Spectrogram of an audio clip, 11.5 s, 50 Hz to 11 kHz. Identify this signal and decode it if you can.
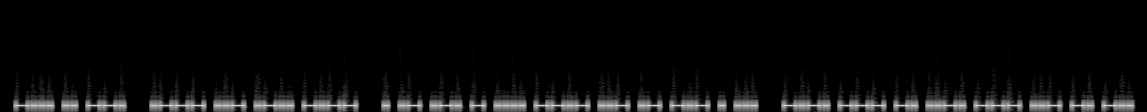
Morse code, heard as a keyed tone, about 28 wpm, 700 Hz. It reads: BIG JULY EARTHQUAKES CONFOUND
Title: Pangram Challenge v2 - 30wpm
